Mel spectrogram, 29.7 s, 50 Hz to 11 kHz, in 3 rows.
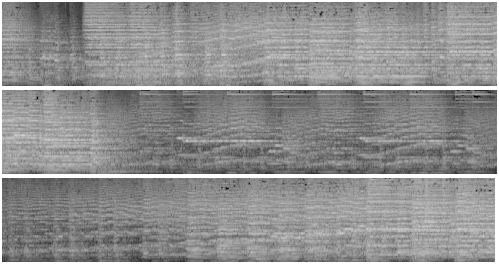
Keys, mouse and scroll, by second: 1.1 click, 1.9 click, 3.6 click, 4.6 ctrl+click, 5.8 click, 6.6-12.3 drag, 12.2 0, 14.3 scroll down 2, 15.2 scroll up 2, 17.0 click, 17.6 space, 18.3 click, 19.9 click, 21.6 scroll down 1, 25.7 scroll down 1, 27.6 click, 28.7 2, 29.2 0.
